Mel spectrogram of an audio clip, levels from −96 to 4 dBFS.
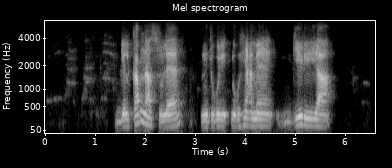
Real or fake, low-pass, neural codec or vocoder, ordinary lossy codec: real; 5.4 kHz; none; Opus, 16 kbps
